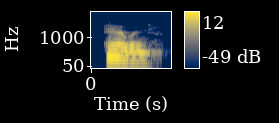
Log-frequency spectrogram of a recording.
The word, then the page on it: airing: British English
